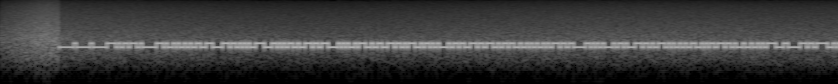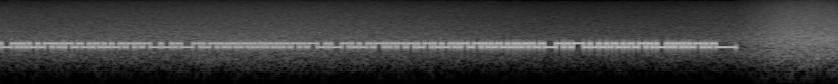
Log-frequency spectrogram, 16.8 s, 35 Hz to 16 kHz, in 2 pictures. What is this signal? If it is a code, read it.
RTTY (45.45 baud, 170 Hz shift), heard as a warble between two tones, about 600 Hz centre, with radio static and a narrow filter. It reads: HFWM YORP MYZW ZDKL NLJJ VRKG AFWS QJOV TXRQ ZCPU MKVH DRSS OXHU HHUZ WJLV TQWW KDAW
